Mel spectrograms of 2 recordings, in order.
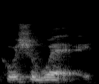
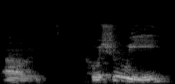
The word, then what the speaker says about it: Kawishiwi: And so I did ask some Ojibwe elders about, okay, so I've heard it said several ways, Kawishiwi or Kawishiwe? Like, how do you say it? And they said, Kawishiwi is the way to say it.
